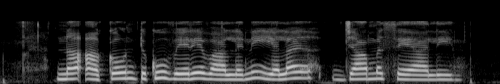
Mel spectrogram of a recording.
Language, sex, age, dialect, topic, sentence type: Telugu, female, 18-24, Southern, banking, question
